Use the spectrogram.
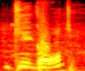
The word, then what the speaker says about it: Gwegold: Pronounce it Gwegold, just so you know.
